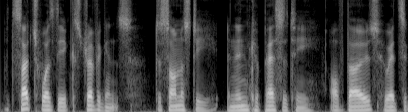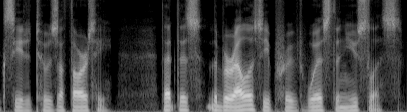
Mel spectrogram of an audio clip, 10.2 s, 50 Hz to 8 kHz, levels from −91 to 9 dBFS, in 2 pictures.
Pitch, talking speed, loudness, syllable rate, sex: 100 Hz, 135 wpm, -20 LUFS, 5.4 syllables/s, male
